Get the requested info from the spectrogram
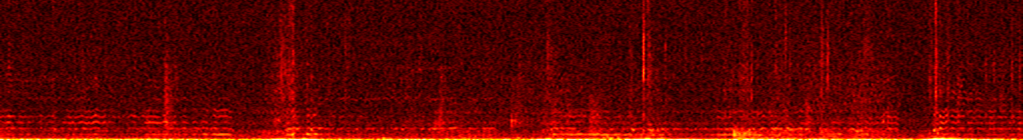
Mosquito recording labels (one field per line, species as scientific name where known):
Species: Culex pipiens complex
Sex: female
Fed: unfed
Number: one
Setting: cup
